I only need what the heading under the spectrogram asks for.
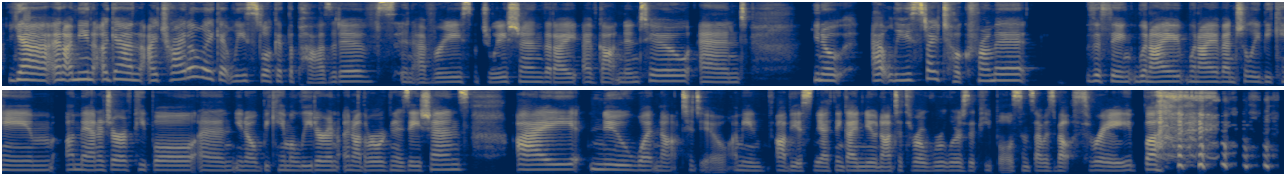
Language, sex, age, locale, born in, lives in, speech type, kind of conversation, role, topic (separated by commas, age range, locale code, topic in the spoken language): English, female, 45-49, en-US, United States, United States, conversation, unstructured, none, Have you ever been stuck in a toxic work environment?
